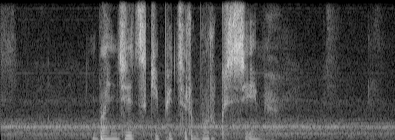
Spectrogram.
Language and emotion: Russian, neutral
